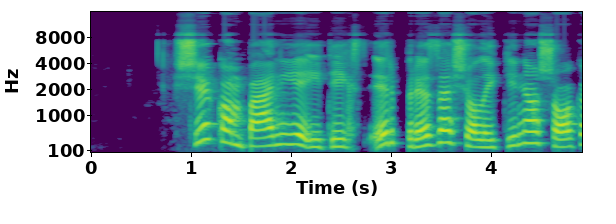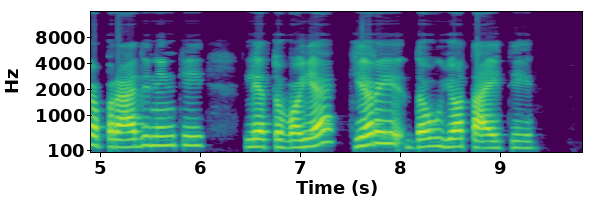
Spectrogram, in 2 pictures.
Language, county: Lithuanian, Kaunas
